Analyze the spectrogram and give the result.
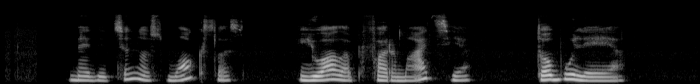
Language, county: Lithuanian, Vilnius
